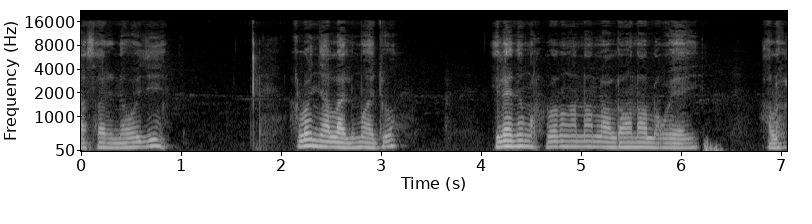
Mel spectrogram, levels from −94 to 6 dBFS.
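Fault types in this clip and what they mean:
No fault types are present in this clip.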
